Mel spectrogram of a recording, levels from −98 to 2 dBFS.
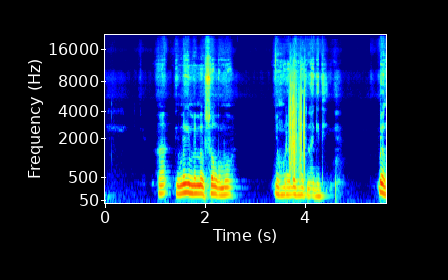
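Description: A speech recording with a burst of cable scratch noise from 3.66 to 4.01 s, a rough rustling almost as loud as the speech, likely from a worn cable or connector being moved. On a spectrogram it appears as dense, irregular broadband streaks; the waveform shows jagged spikes.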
